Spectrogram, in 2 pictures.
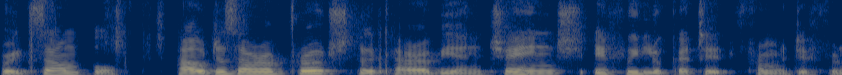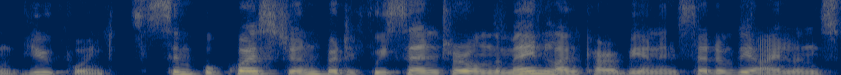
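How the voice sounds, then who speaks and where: With an English accent, a woman talks at a very fast pace in a dark, mellow tone of medium pitch and ordinary pitch variation. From United Kingdom. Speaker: academic researcher presenting. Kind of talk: academic conference presentation.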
